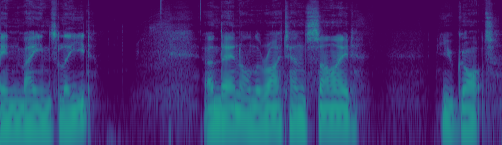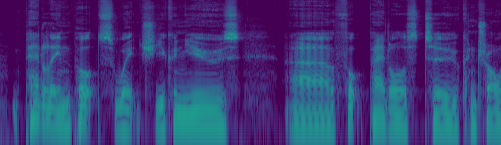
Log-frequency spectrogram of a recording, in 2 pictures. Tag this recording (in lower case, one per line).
speech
